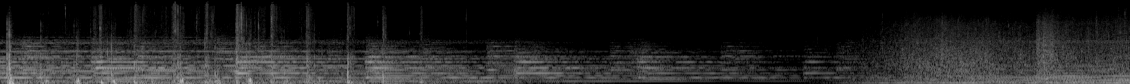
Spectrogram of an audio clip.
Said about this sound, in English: That's the church bell on the half hour.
